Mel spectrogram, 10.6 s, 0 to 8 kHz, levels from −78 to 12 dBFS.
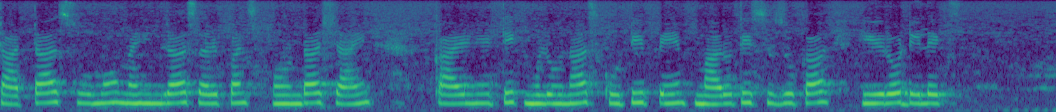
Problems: constant background noise, background conversations at intervals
